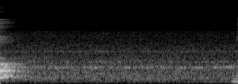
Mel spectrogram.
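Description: A pause in a man's speech filled by steady background noise with a faint constant hum; the tail of a spoken word ends just at the start.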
